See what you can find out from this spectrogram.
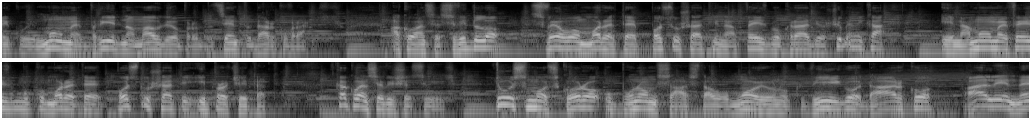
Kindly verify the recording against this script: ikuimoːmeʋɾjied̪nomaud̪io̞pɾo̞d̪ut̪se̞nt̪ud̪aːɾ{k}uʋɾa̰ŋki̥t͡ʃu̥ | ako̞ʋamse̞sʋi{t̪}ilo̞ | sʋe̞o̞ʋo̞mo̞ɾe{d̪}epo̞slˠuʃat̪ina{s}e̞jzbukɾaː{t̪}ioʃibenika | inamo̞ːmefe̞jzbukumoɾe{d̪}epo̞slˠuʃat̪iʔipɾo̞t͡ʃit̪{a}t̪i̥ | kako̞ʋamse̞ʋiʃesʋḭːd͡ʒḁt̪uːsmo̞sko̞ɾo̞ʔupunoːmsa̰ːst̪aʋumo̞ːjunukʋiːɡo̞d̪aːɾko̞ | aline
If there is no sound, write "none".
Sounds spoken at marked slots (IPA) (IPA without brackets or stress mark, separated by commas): k, d̪, t̪, f, d̪, t̪, a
